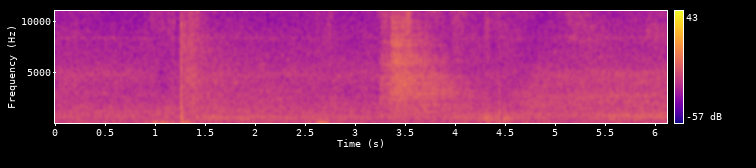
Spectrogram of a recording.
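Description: A thud about a second in as a dumbbell clean is performed, then, a little after four seconds, a pair of dumbbells set down on a rubber gym floor with a short metallic clank. Low steady room hum throughout.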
